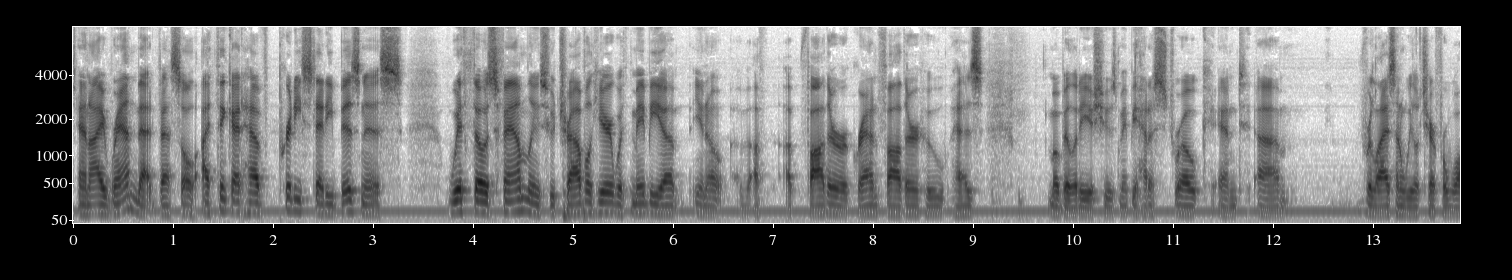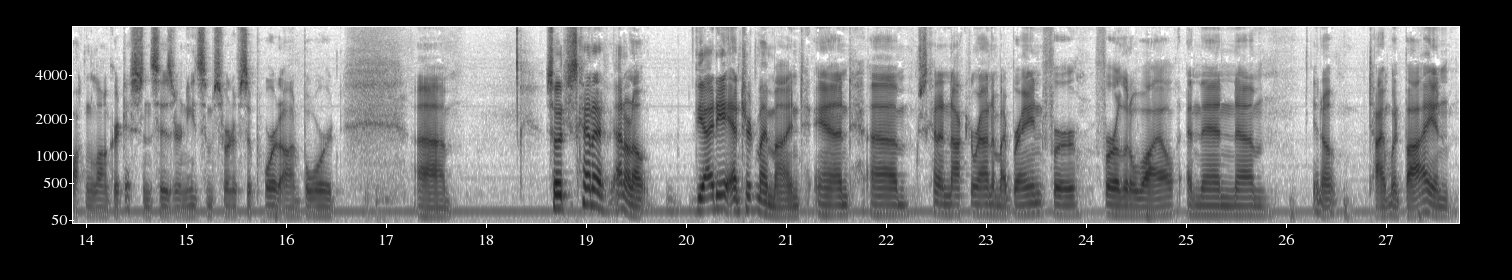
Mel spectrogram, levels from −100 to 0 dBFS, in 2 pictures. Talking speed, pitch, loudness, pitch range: 200 wpm, 110 Hz, -21 LUFS, 100-140 Hz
